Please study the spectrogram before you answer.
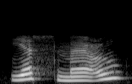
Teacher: په سین کې د سیټي آواز دی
